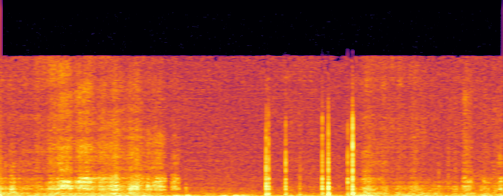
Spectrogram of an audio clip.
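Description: A paperback copy of The Titan's Curse is held in both hands while long nails tap and scratch its glossy front cover. Soft scratching swells in a steady, regular rhythm over a low hum, with a few sharp, bright clicks of nail tips striking the cover partway through. The sound stays quiet and close throughout.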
